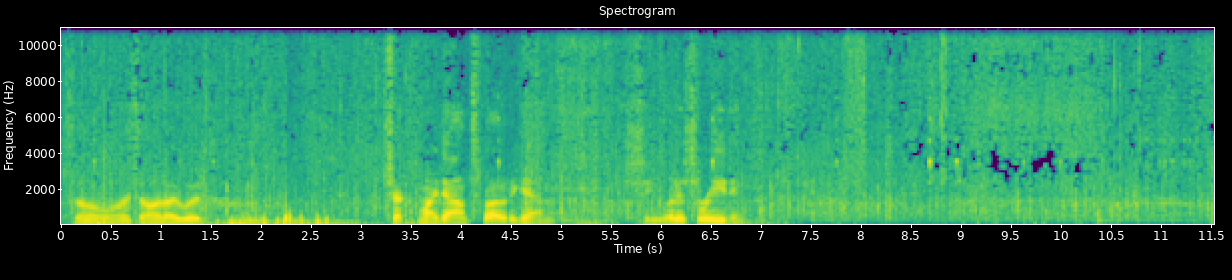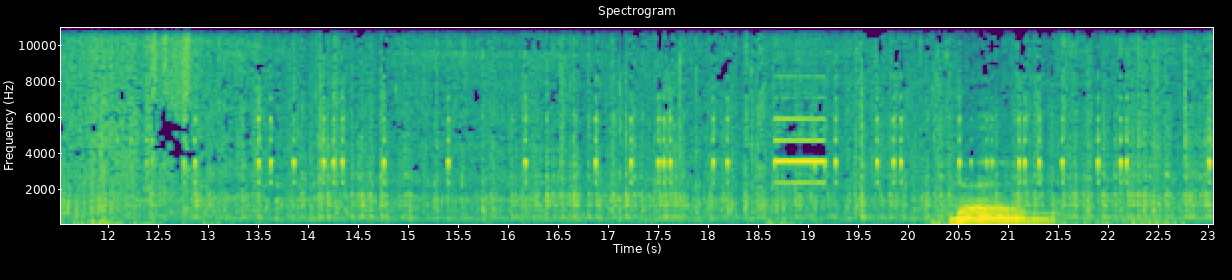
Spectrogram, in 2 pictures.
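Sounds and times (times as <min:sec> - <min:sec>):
rain hiss: 0:00.0 - 0:23.0
geiger counter clicking: 0:12.8 - 0:23.0.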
